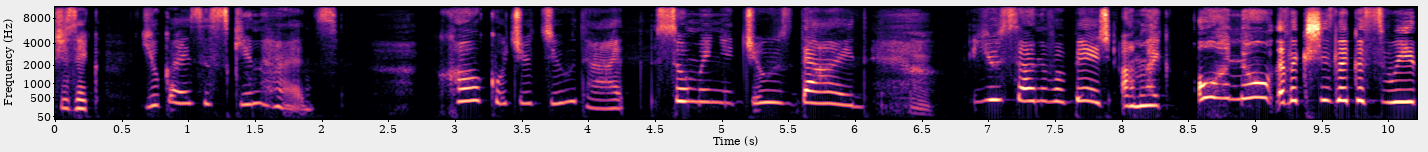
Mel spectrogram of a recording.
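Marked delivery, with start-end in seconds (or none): 0.7-7.9 put-on weepy old-lady voice, soft crying. Retelling a crying old lady on a bus pointing at them, imitating an old lady crying. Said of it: "just like pointing at us and crying".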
